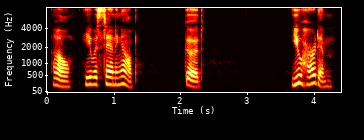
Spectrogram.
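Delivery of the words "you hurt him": ordinary delivery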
